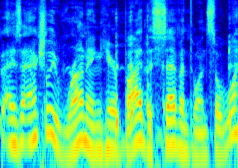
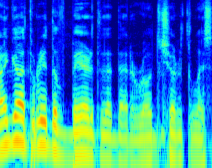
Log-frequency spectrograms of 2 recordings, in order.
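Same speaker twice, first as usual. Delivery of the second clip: put-on deep-pitched Russian-accented captor; mock Russian accent; 5 semitones lower than usual. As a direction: lower comic Russian accent. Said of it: "now you have Russian accent".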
